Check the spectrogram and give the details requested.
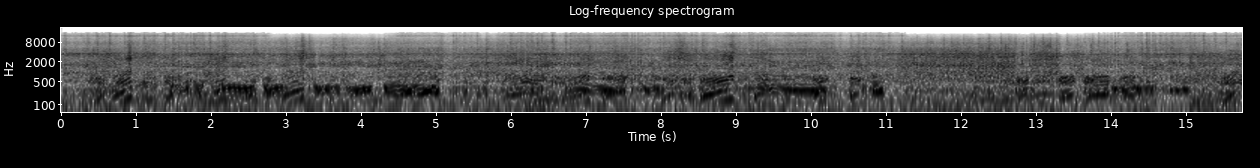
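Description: Enduro motorcycle engine being ridden hard, revving up and falling back over and over as the rider accelerates and shifts or backs off.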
